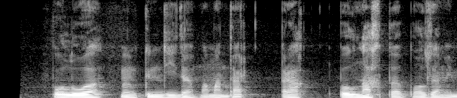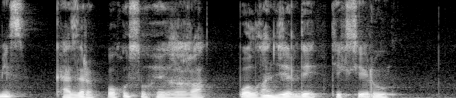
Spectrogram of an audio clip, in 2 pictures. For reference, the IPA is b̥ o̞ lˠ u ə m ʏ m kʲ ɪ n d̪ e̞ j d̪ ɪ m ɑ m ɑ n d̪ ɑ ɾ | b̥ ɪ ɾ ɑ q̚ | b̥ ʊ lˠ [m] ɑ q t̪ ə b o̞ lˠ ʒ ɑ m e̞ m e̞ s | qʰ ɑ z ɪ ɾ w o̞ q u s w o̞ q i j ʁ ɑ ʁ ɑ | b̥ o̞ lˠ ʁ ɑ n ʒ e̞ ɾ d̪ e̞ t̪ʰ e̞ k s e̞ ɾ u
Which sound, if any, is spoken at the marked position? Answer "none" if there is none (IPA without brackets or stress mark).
n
